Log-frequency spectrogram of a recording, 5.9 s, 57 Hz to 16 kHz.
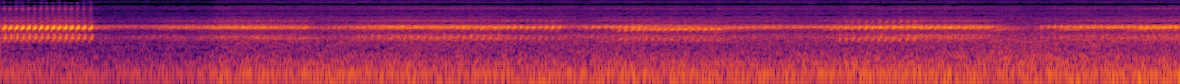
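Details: In a Houston, Texas spring night chorus on April 28, 2020, gray treefrogs give a loud trill that cuts off. Softer overlapping buzzy trills then continue almost without a break.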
